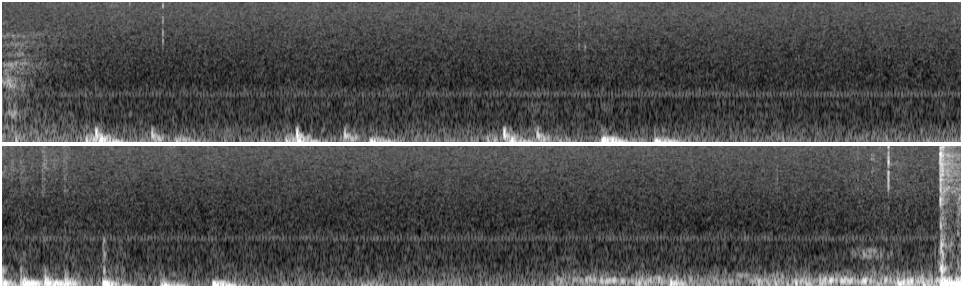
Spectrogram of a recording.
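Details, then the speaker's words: Irregular low rumbling gurgles from the speaker's own empty stomach, with the speaker saying they are hungry, over a faint steady room hum: stomach growling (borborygmi) from hunger. "can hear my stomach growling. I'm hungry, bro."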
